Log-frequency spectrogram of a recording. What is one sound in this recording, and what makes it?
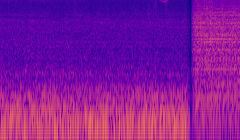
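A jet airliner's engines roar loudly inside the cabin as the plane rolls down the runway.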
